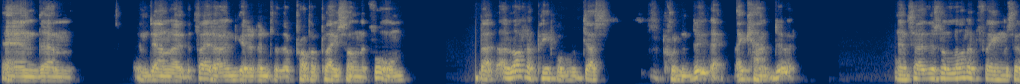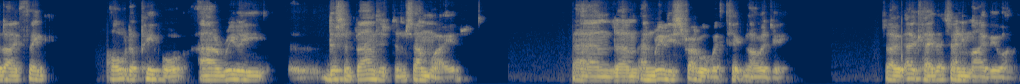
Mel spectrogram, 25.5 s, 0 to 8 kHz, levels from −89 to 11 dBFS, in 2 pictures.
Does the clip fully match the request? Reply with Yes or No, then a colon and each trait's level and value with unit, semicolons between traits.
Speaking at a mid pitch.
No: low, 110 Hz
